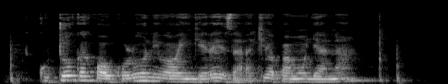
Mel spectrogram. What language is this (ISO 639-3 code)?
swa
